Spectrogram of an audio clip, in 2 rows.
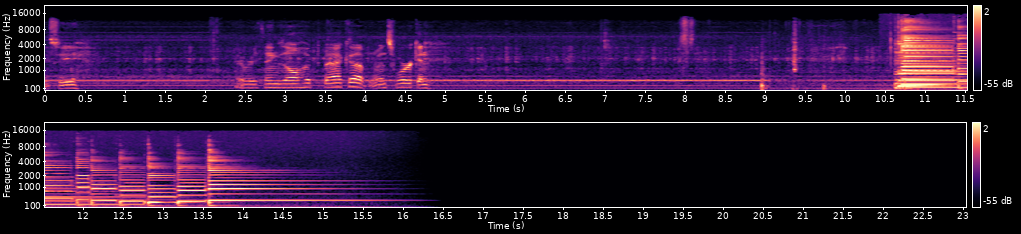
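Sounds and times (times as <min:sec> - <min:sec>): boiler and pump humming: 0:00.0 - 0:16.3
acoustic guitar jingle: 0:10.5 - 0:16.0.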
